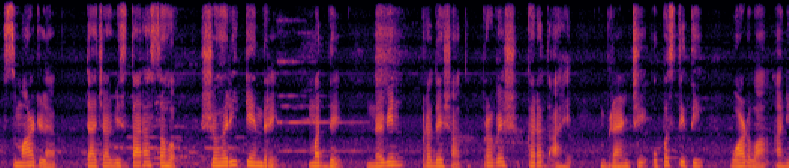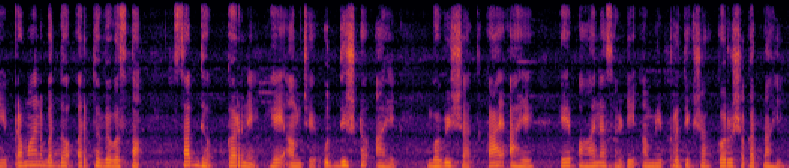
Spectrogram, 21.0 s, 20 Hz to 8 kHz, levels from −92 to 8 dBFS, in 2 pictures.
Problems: none marked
